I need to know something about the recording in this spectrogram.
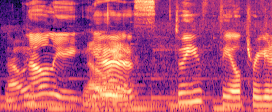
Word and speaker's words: Nolly: So this is if I was, so I just end up on, now, how do you pronounce it? Nolly? Nolly, yes.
